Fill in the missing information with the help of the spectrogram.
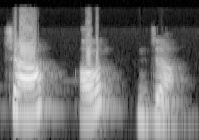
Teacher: चा और जा तालव्य है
